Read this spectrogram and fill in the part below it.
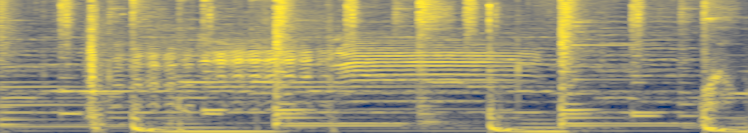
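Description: Sheep bleat repeatedly in a video game, several short nasal cries following one another with brief gaps, close and clear with no talking.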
